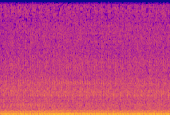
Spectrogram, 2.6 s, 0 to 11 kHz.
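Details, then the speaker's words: Honda Prelude engine, sitting a while, run on its existing harness: a smooth, even petrol idle with no knocks, ticks or misses, holding about 40 psi with no leaks and no check-engine light. "car's on, no leaks anywhere. I got about 40 psi."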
